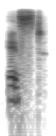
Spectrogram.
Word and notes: EST: Indian

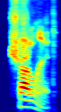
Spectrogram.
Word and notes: charlotte: American English

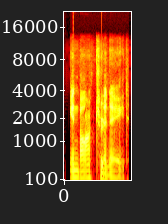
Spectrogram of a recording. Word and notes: indoctrinate: American English

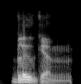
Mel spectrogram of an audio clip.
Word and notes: bluegum: British English

